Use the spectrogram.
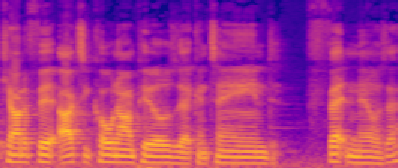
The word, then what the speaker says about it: fentanyl: Charges came down Wednesday against 28-year-old Cameron James Pettit, whom the feds allege supplied the rapper with counterfeit oxycodone pills that contained fentanyl.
